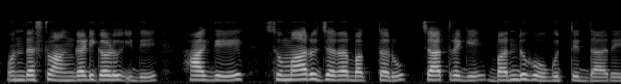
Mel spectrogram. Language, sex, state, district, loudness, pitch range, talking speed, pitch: Kannada, female, Karnataka, Dakshina Kannada, -25 LUFS, 195-215 Hz, 95 wpm, 205 Hz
